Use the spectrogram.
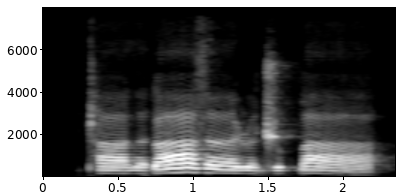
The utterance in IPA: ʈʰaːðəɗaːzɜː ɭɵd͡ʒuɡ͡baː

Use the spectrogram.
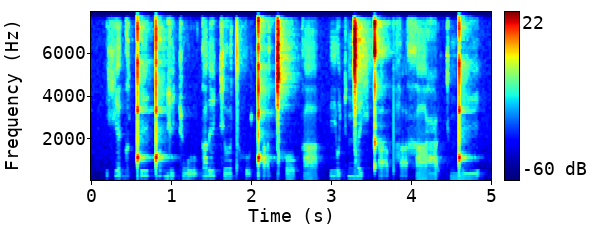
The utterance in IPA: çeɡʌǃiɡ͡ǃʌ ɡic wṵɡa ɾicɯtʰṵ ǃʼa̰ǀʰoka | jucŋ͡ǀeçkʼa̰pʰa̰ xaʕḭc ŋ͡ǃi

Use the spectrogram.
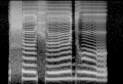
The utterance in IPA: ɬəːçøːdʱʊː

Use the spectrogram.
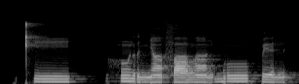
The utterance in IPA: kʰiː˦ | hũ˦rɲã˨fa˨βã˨ ɡ͡buː˦k͡pɪ˨n

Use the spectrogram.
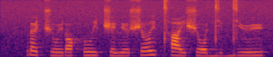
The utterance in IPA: ɾə t͡ʃuy̯ɾɔhui̯t͡ʃə lʲoʃɤi̯tʰɑi̯ ʃodʲʉ dʲʉy̯

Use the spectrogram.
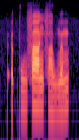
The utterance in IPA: ʔə˨˩p̚kwṳ˨˩faː˧ŋ fa̤˨˩wmə˨˦m

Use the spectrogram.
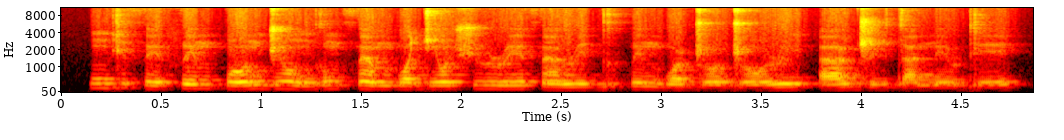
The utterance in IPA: ŋɡi˦θẽ˨ fẽ˦mpɔ̃˨˦ nd͡ʒɔ̃˦˨ŋɡɤ˦mθã˦ mbɒ˦d͡ʑɔ̃˦ʃɯ˦ ɹẽ˦θã˨ɹe˨ ɡɯ˨pẽ˦mbɒ˨ ɖ͡ʐɔ̃˨ɖ͡ʐɔ̃˨ɹĩ˦ ʔa˨˦ ɖ͡ʐi˨ da˨nẽ˨ɹɡe˨˦

